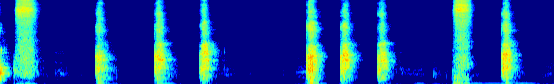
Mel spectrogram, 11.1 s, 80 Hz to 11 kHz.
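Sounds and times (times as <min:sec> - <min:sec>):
person making breathy consonant sounds: 0:00.0 - 0:00.7.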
